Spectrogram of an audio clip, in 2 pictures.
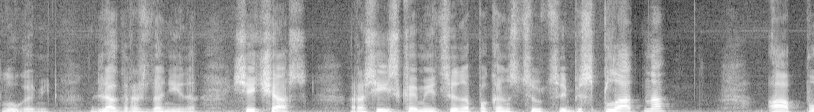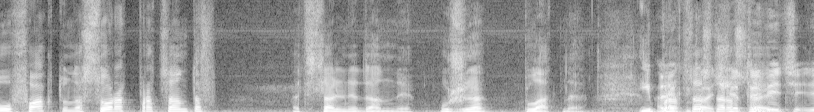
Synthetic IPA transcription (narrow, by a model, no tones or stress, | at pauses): lˠuɡəmʲɪd̪lʲɐɡɾəʐd̪ɐnʲinəsʲɪt͡ɕas | rɐsʲijskəjəmʲɪdʲɪt̪sɨnəpəkənʲsʲt̪ʲɪt̪ut̪sɨjɪbʲɪsplˠat̪nə | apofakt̪ʊnɐsoɾək̚pɾɐt̪sɛnt̪əf | ɐfʲɪ̥t̪sɨalʲnɨjəd̪anːɨjəʊʐɛplˠat̪nəjəipɾɐt̪ɛsnəɾɐst̪ʲ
